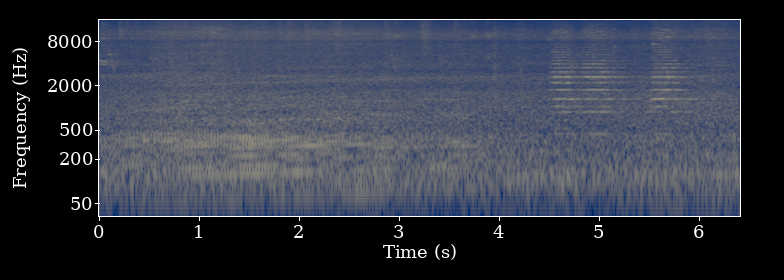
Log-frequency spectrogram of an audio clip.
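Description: Motorbike traffic on a city street: an engine swells as it passes and fades away over the first few seconds, then a horn beeps twice near the end.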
